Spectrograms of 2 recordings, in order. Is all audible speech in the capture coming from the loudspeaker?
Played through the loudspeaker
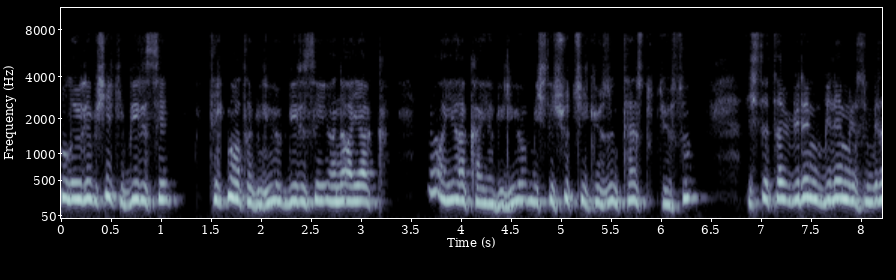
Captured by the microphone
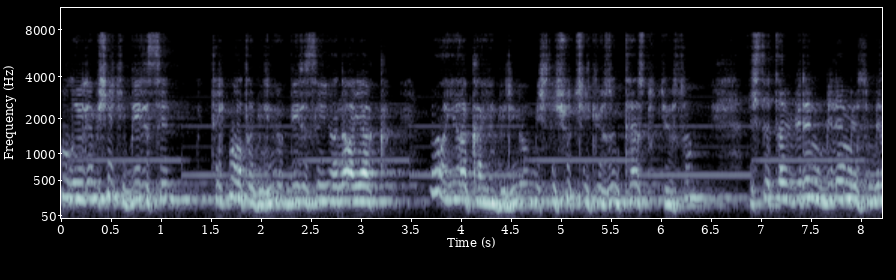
Yes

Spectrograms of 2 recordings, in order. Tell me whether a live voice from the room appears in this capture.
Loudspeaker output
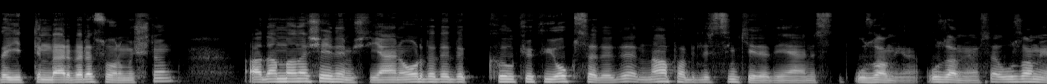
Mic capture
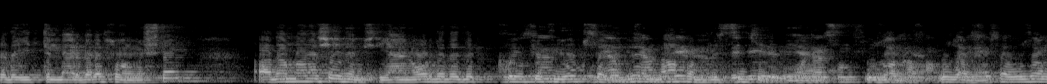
Yes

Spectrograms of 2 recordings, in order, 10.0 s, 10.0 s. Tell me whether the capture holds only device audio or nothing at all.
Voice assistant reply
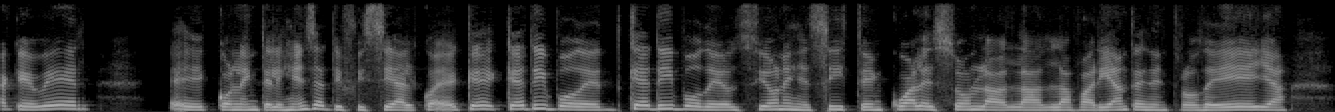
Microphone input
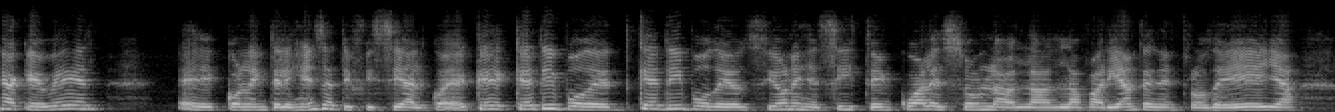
Yes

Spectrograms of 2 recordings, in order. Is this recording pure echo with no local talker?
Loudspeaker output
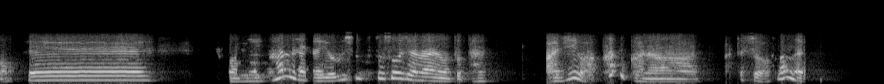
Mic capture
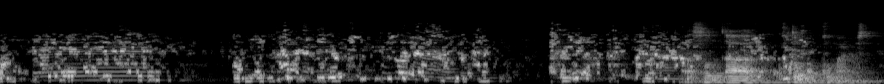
No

